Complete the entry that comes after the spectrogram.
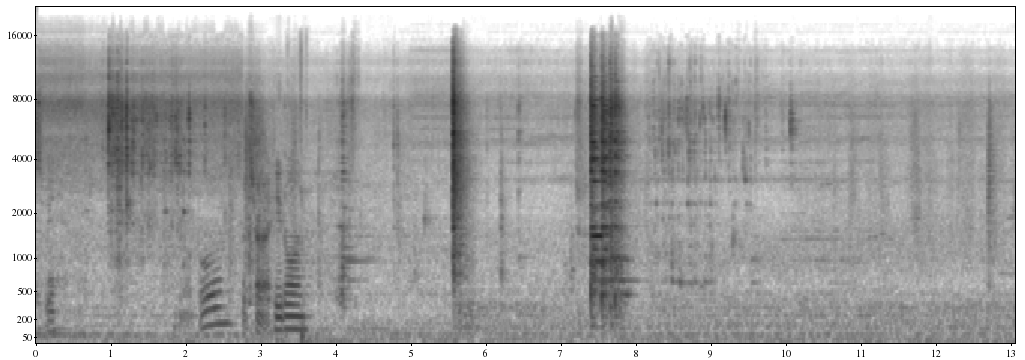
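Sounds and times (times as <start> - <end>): steady low hum: 0.0 - 13.0
oil pouring into pan: 8.2 - 9.7.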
